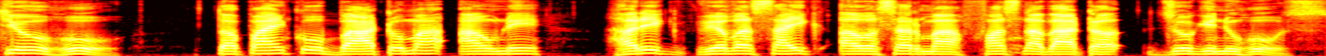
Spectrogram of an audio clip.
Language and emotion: Nepali, neutral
